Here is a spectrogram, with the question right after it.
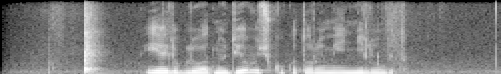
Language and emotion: Russian, sad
